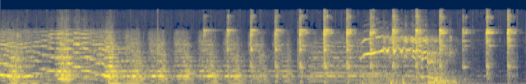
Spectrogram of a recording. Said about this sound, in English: I'll have you finished in no time, Silver. Brand new shoes for the finest horse that ever lived.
